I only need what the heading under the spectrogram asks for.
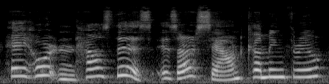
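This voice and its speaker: A woman's voice: very high-pitched, lively intonation, takes it slowly, a little mellow, slight background noise, exaggerated voice. A woman voicing a tiny, anxious male mayor in a storybook, urgent and declamatory. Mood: hopeful.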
